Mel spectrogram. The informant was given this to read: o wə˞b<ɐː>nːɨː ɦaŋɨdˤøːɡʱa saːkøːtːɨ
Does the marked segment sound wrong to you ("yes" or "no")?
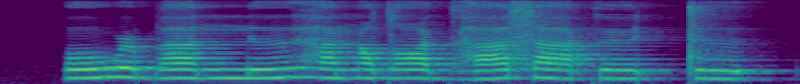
yes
